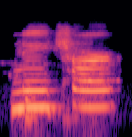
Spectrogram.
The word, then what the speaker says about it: nature: Allora, innanzitutto future, la finale char si legge char, future, nature, literature, questo finale ture diventa char, future.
